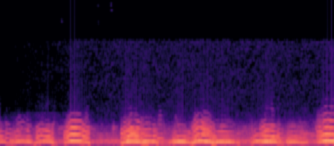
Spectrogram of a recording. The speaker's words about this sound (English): Anyone whose eyes are drawn skyward as migrating birds pass over can be drawn into a dream of swans.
